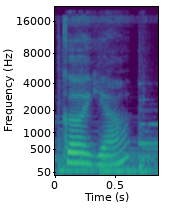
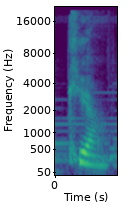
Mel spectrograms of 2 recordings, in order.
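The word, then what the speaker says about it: क्या: here you will see the curve is half and it is joined to here that means that curve will not be pronounced completely so it is not going to be Kaya it's going to be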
